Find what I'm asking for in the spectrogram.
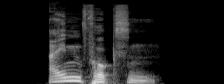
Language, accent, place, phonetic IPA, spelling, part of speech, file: German, Germany, Berlin, [ˈaɪ̯nˌfʊksn̩], einfuchsen, verb, De-einfuchsen.ogg
- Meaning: 1. to make someone a Fuchs, Fux (“first-year member of a student fraternity”), i.e. teach them the basics of fraternity rules and traditions 2. to get the hang of, to study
